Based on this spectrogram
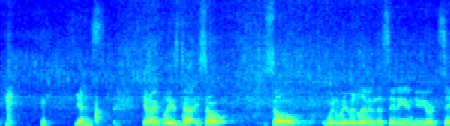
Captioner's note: laugh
